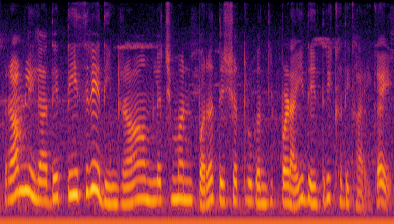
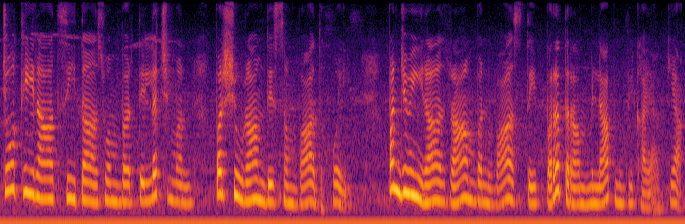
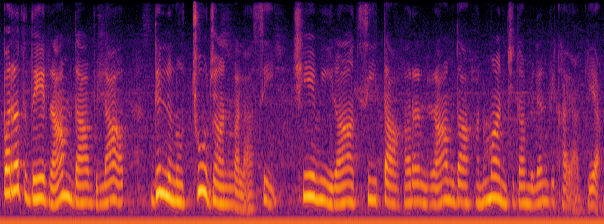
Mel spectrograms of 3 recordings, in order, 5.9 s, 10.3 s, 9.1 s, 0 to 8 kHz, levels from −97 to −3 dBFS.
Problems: constant background noise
